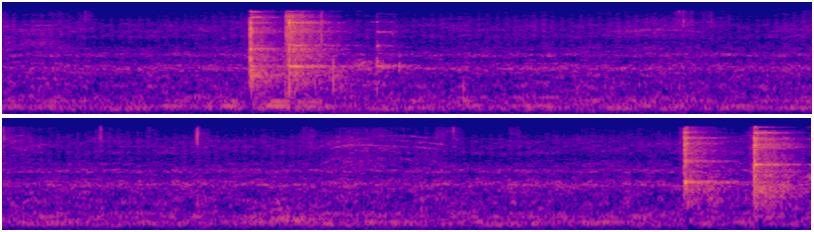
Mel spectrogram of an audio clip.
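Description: A spoon clinking against a small glass bowl of pizza sauce: two quick ringing clinks about a second in, and two more near the end.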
